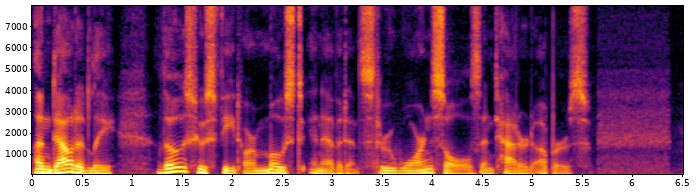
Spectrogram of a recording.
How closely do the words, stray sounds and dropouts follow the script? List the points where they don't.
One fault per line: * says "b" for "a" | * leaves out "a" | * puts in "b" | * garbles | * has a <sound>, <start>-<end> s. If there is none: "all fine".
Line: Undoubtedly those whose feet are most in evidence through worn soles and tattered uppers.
all fine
